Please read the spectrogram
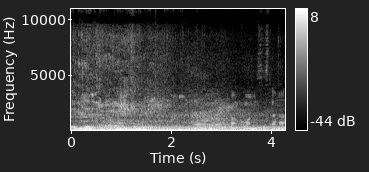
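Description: Steady low rumble of a car, heard from inside its cabin, with a man's voice speaking a few words near the start and again past the middle.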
